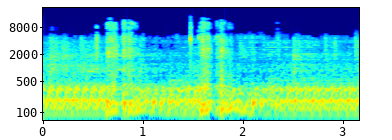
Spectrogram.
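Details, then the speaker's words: 1977 Monte Carlo V8, not yet warmed up after sitting a day or two: fast idle stumbling and dipping unevenly on choke, better than before; rough high idle when cold. "Still not there. Like I said, you can hear the choppiness of it, or at least the cutoff that it was doing before to be, a lot better."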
